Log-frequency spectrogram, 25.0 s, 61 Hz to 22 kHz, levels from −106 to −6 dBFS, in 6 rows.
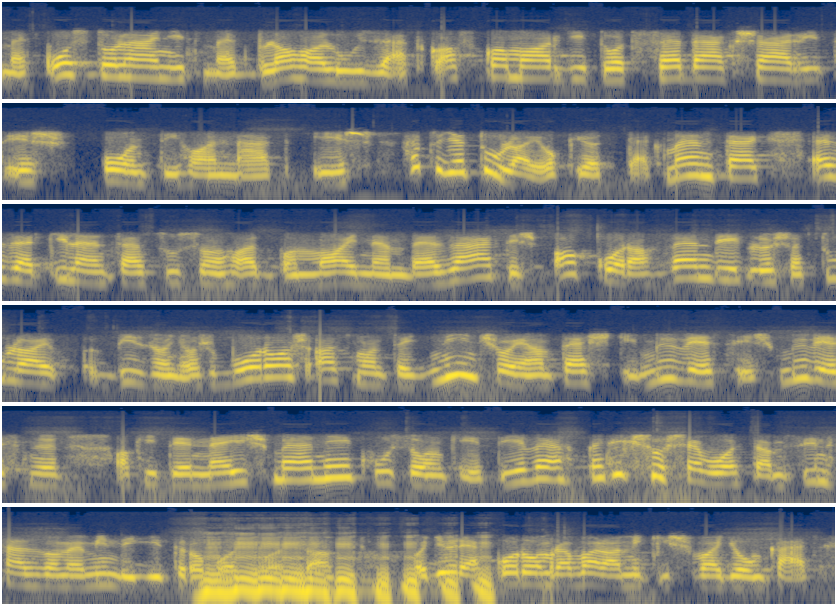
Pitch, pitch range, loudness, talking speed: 200 Hz, 165-250 Hz, -16 LUFS, 135 wpm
